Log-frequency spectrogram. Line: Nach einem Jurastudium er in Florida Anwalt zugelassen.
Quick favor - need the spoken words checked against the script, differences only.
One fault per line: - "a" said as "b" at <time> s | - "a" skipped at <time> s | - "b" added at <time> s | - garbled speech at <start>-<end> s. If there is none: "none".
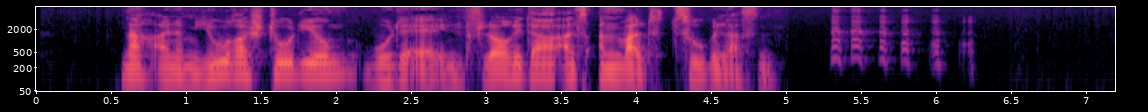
- "wurde" added at 2.2 s
- "als" added at 3.4 s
